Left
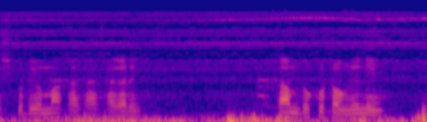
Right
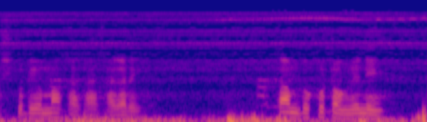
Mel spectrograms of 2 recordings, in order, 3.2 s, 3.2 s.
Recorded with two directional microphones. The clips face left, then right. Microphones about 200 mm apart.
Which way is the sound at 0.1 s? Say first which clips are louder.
Right 2 dB; 15° right (ahead or behind).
